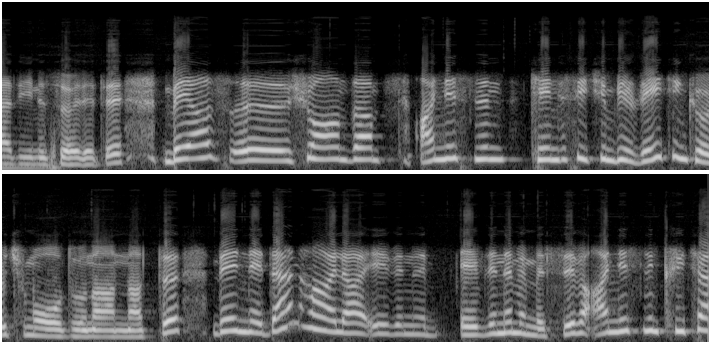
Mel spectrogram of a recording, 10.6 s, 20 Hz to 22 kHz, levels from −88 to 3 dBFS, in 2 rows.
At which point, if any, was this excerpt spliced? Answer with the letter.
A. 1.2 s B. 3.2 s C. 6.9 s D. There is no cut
D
